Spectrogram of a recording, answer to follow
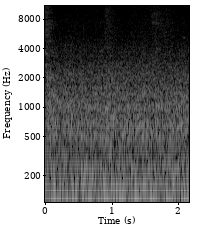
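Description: Steady low hum and rush of air from a laminar airflow hood's blower running.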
